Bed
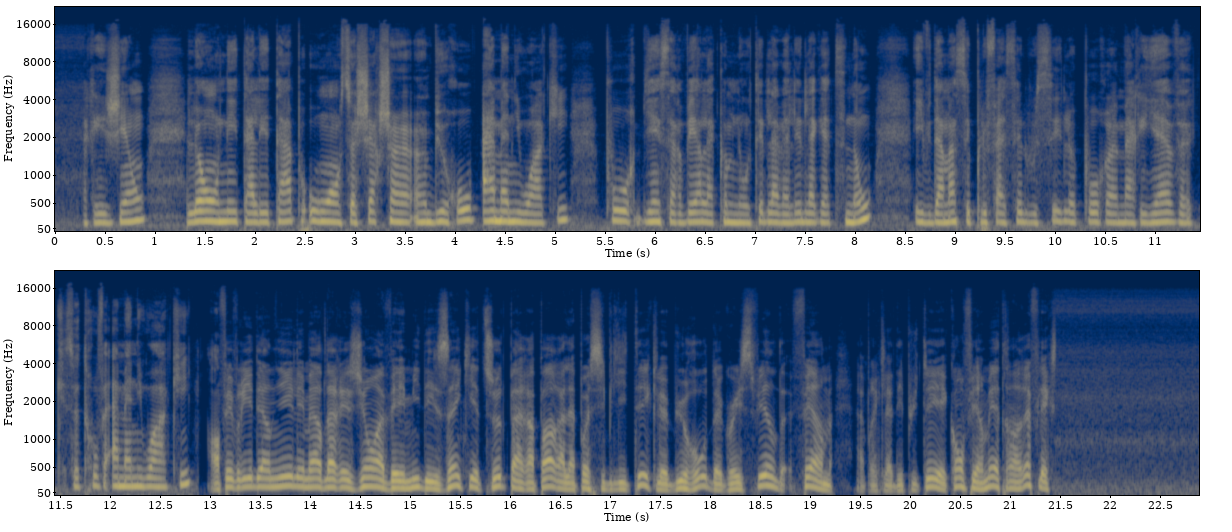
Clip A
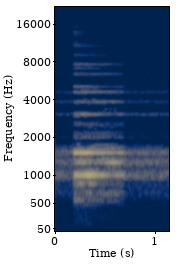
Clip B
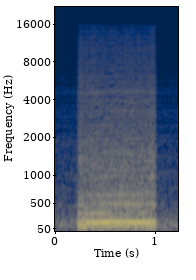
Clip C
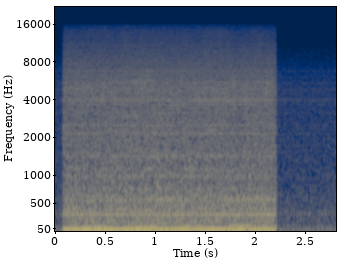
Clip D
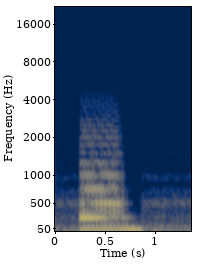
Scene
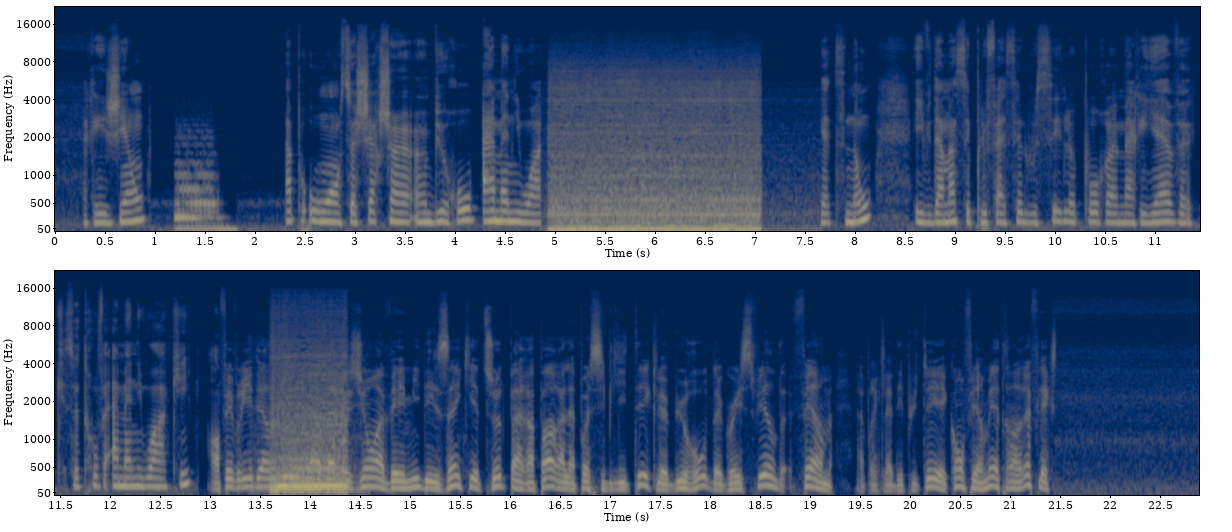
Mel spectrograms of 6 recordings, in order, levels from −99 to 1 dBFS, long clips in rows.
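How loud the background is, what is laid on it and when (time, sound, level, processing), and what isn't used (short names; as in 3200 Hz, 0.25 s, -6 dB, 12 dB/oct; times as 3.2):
bed -10 dB
0.95 replace with D -10.5 dB
4.85 replace with C -4.5 dB + high shelf 2000 Hz -11.5 dB
13.37 add B -1 dB
not used: A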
